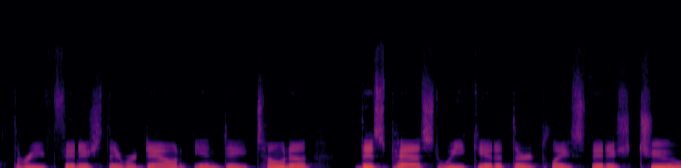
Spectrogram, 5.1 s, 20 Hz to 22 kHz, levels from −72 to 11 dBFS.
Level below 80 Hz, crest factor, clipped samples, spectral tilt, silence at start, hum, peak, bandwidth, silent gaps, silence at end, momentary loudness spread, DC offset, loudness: -72 dBFS; 20 dB; under 0.1%; -5.5 dB/octave; 0.1 s; none; -12 dBFS; 16 kHz; none; 0 s; 5 LU; under 0.1%; -33 LUFS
